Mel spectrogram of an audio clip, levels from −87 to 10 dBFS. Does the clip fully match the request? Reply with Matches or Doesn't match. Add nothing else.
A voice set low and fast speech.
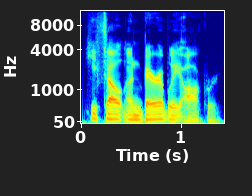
Doesn't match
